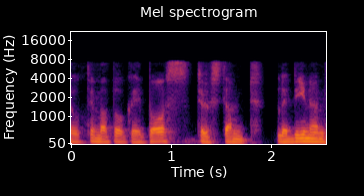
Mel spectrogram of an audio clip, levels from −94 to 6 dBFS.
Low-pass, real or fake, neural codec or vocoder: 7.2 kHz; fake; codec, 16 kHz, 1.1 kbps, Voila-Tokenizer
